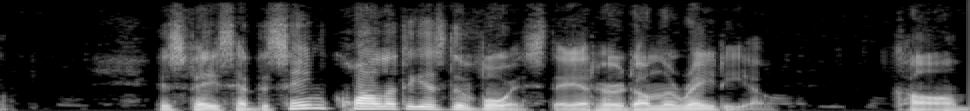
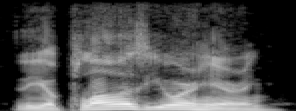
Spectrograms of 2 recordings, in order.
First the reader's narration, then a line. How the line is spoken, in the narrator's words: a radio announcer was yelling into a microphone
